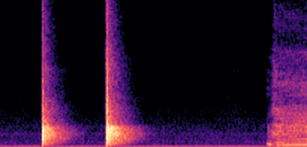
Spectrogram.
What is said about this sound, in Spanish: despidamos el capítulo con un aplauso tuyo, por favor. Aplaude, aplaude.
